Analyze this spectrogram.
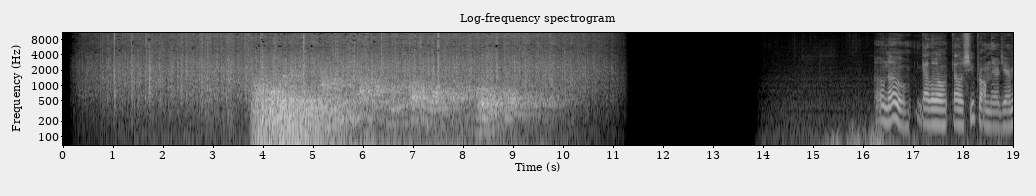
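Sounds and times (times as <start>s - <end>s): rain falling: 0.2s - 11.3s
thunder rumbling: 0.4s - 11.1s.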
